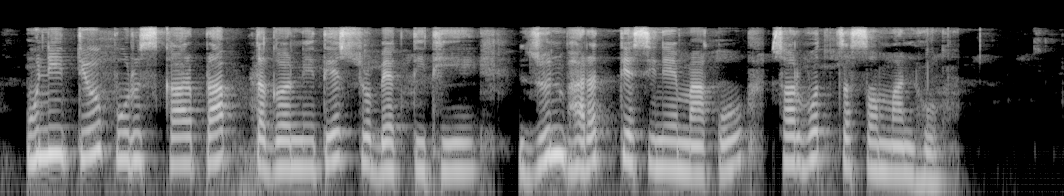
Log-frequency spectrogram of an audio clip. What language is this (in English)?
Nepali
